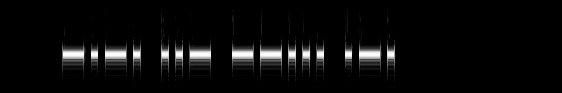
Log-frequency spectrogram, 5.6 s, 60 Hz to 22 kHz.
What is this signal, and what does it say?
Morse code, heard as a keyed tone, about 17 wpm, 700 Hz. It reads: CU7R
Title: DXCC-100 Call Signs - 4 Characters - Repeated 2x - 17wpm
